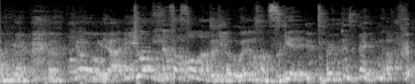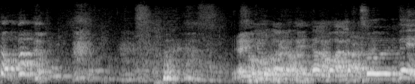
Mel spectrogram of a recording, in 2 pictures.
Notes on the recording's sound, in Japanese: 心斎橋イーエで開催されたイベント「バーニンクリスマス2023」の音声です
